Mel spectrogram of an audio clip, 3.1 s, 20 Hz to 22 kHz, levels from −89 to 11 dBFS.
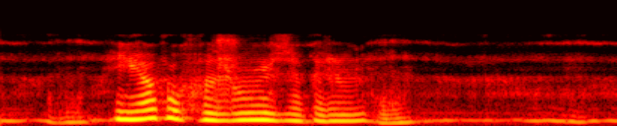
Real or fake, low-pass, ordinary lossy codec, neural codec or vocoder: fake; 7.2 kHz; none; autoencoder, 22.05 kHz, a latent of 192 numbers a frame, VITS, trained on one speaker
